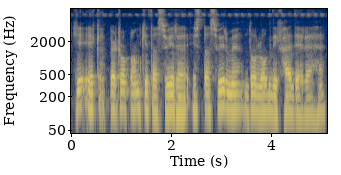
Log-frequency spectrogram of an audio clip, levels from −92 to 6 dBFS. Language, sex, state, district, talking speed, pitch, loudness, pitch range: Hindi, male, Delhi, New Delhi, 200 wpm, 110 Hz, -14 LUFS, 105-120 Hz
